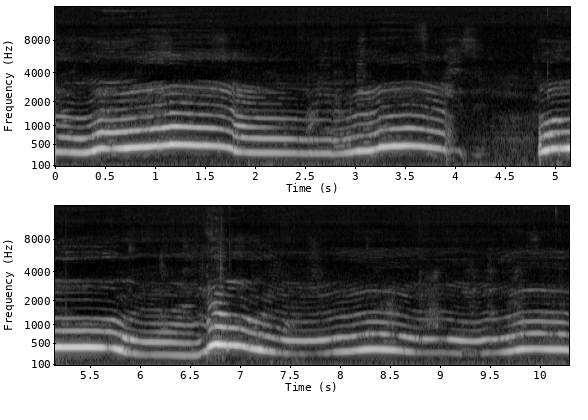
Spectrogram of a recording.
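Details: A husky in its regular morning chatter, said to sound like riding an invisible motorbike. Two sustained, wavering howls rise and fall in smooth undulations. A brief silence splits them, and the second runs with a short upward yelp.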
